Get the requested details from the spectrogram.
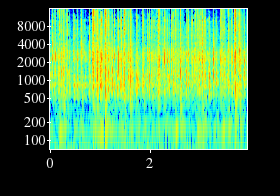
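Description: Fingertips with long acrylic nails type fast on a full-size plastic mechanical keyboard with white plastic keycaps on a black base. A dense, continuous stream of sharp, bright clicks and clacks comes with little low end, and a few deeper thocks stand out.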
